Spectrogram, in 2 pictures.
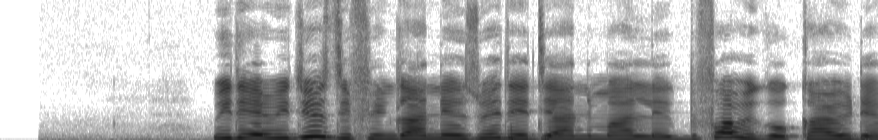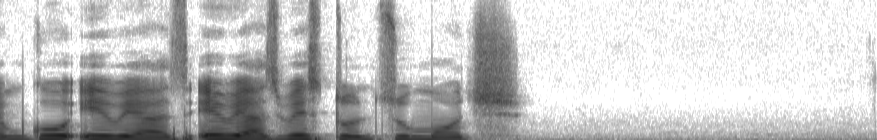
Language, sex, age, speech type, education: Nigerian Pidgin, female, 15-29, spontaneous, tertiary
